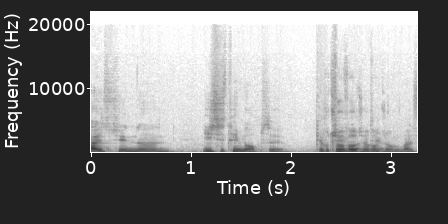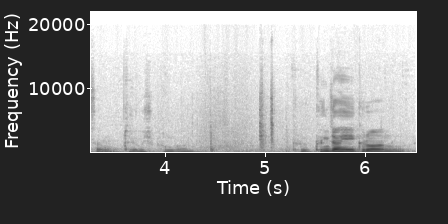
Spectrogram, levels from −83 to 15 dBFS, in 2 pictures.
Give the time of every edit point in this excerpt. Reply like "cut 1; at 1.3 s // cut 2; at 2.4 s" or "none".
none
